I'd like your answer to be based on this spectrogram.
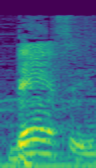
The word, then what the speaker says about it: Dancy: Dancy, like it rhymes with fancy, but... Dance with a Y on the end.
